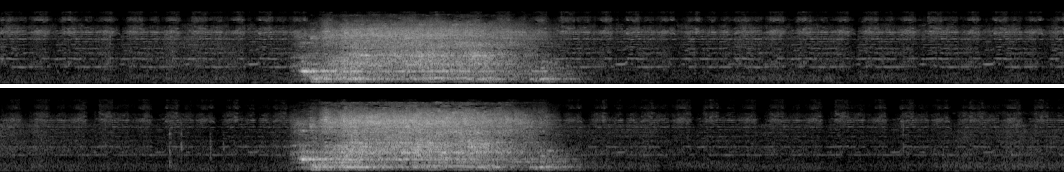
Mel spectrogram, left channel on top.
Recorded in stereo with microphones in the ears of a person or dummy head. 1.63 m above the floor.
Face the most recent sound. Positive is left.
turn(degrees=-50)  # may be behind; listen again after turning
